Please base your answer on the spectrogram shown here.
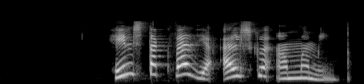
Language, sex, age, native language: Icelandic, female, 10, Icelandic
